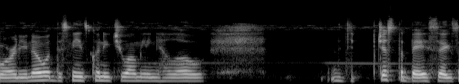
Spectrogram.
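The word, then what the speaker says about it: こんにちは: So we have to go konnichiwa, and then you can do hand symbols if you want.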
